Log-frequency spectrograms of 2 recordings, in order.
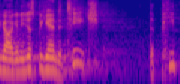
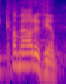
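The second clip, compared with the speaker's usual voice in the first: firm and louder, stress on out; stern command; 5 semitones higher, 5 dB louder than usual. Retold or imitated. Jesus commanding the spirit to leave, stern. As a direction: order the spirit out. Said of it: "said Jesus sternly".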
